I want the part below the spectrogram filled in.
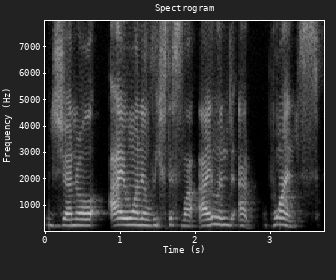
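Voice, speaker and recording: A woman's voice: a little high, steady tone, measured pace, darkish tone, close to an everyday voice. A woman playing a frightened but resolute hunted heroine, narrating a radio play in a dramatic, suspenseful way. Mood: uneasy defiance.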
